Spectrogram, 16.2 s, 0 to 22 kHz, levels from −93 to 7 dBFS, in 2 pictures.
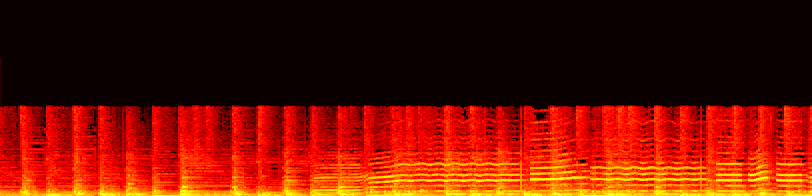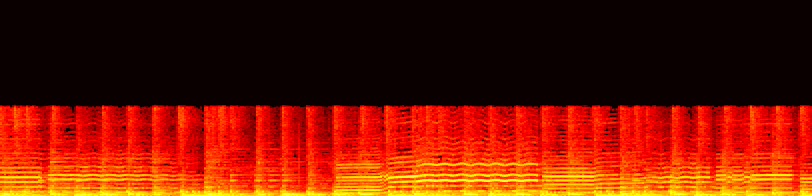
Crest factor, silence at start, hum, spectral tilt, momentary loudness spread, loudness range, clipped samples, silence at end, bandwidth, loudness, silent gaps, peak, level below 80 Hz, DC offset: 14 dB; 0 s; none; -5.5 dB/octave; 9 LU; 6 LU; under 0.1%; 0 s; 10.5 kHz; -16 LUFS; none; -2 dBFS; -26 dBFS; under 0.1%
